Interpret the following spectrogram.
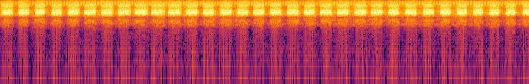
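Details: Cicada song in summer in Provence, southern France, a piercing high buzz chopped into very even, regular pulses close to three each second, clean with no background noise.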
